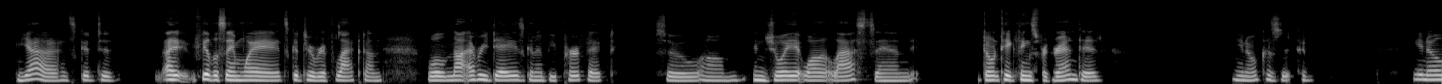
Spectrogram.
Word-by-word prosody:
Yeah, 205 -3 +1
it's 190 -1 -8
good 195 -2 -4
to 190 -3 -2 0.5
I 215 -1 +5
feel 240 -1 +6
the 205 - +3
same 195 -1 +4
way, 190 -2 +3
it's 185 0 -8
good 210 -4 -1
to 200 -3 +2
reflect 180 +2 -2
on, 180 -1 -5 0.4
well, 190 0 +4
not 200 +1 +1
every 210 0 +3
day 195 0 +3
is 200 -2 -2
gonna 185 -1 -2
be 180 0 -5
perfect, 195 -1 -3 0.4
so, 175 -1 -2
um, 185 +2 -5
enjoy 200 0 +3
it 195 - +1
while 185 -1 0
it - - -6
lasts 195 +4 -3
and 175 +4 -3 0.6
don't 200 -1 +3
take 205 -4 +4
things 200 -3 +3
for 185 - -3
granted. 185 0 +1 1.3
You 210 -3 -2
know, 190 +2 -2
'cause 215 -6 -6
it 190 0 -5
could 190 -2 -10 1.0
you 230 -1 0
know, 220 0 +3
195 Hz, 175 wpm, -22 LUFS, 185-205 Hz, 1.3 s, feel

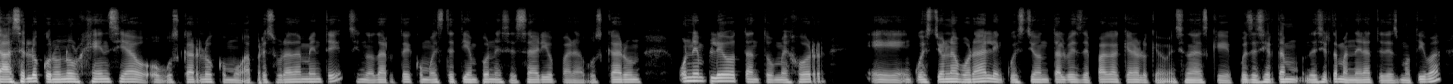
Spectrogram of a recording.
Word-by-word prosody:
hacerlo 130 +5 +5
con 120 -2 +3
una 125 +2 +5
urgencia 125 0 +1
o 110 0 -2
buscarlo 115 +2 -1
como 105 -2 -3
apresuradamente, 115 +5 -1
sino 110 -3 -4
darte 110 +2 -2
como 110 -1 -3
este 110 +1 -2
tiempo 115 0 0
necesario 110 +1 -1
para 100 -1 -6
buscar 110 +2 -1
un 110 0 +1 0.3
un 155 +2 +3
empleo 155 -2 +4
tanto 115 -6 -3
mejor, 115 +4 -1 0.4
eh, 105 -1 -2
en 110 - -5
cuestión 115 +2 +1
laboral, 125 +3 +3
en 115 -4 0
cuestión 110 +1 -1
tal 110 0 0
vez 110 -1 +1
de 105 - -1
paga, 115 +1 0
que 110 - -4
era 110 - +2
lo 105 -1 -2
que - - -6
mencionabas 100 -1 0
que, 95 -2 -4
pues, 110 - 0
de 105 - +2
cierta 115 +2 +2 0.2
de 105 0 0
cierta 115 +2 0
manera 105 -2 +2
te 95 - -5
desmotiva, 100 - 0
110 Hz, 185 wpm, -23 LUFS, 105-120 Hz, 0.4 s, hacerlo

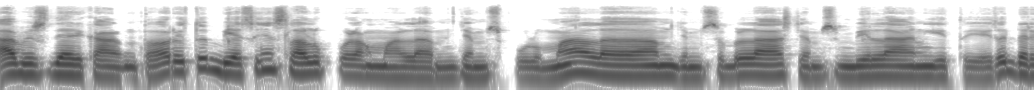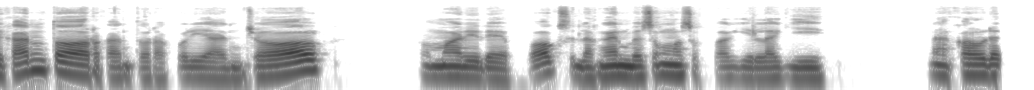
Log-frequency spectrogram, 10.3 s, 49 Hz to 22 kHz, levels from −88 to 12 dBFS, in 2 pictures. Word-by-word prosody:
habis 145 +1 +4
dari 145 -2 +4
kantor, 125 +6 0
itu 215 - +1
biasanya 170 0 +1
selalu 160 -5 +3
pulang 135 -2 -1
malam. 120 -2 -1
Jam 115 0 -2
22.00 115 -3 -8
malam, 135 0 +3
jam 120 -2 -1
23.00, 140 +2 +1
jam 120 - -3
21.00, 125 +1 +1
gitu 120 -2 -4
ya. 115 - -5
Itu 160 - 0
dari 150 -5 0
kantor. 155 -2 +2
Kantor 115 -2 -9
aku - - -24
di 115 - -4
Ancol, 130 - +3 0.5
rumah 125 0 0
di - - -1
Depok, 115 +9 -3
sedangkan 125 +2 +1
besok 135 +3 +1
masuk 135 +1 -5
pagi 115 -1 -9
lagi. 115 0 -4 0.6
Nah, 135 - -4
kalau 140 +1 0
udah - - -16
130 Hz, 205 wpm, -23 LUFS, 120-145 Hz, 0.6 s, habis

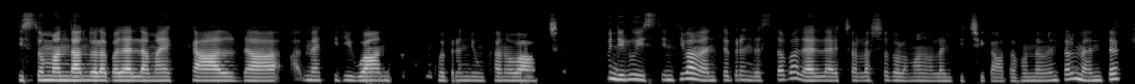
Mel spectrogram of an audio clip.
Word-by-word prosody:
ti 195 - -6
sto 195 +2 -2
mandando 190 -1 +6
la 185 0 +5
padella 185 -1 +5
ma 180 0 +1
è 180 0 -4
calda, 180 -1 +3 0.2
uhm, - - -17
mettiti 195 0 -6
i 195 - -4
guanti 185 0 +3
o 370 - -29
comunque 370 - -11
prendi 185 +1 -9
un 175 -1 -9
canovaccio". 180 - -3 0.4
Quindi 250 -6 0
lui 230 0 -2
istintivamente 205 -1 -2
prende 200 -3 -9
'sta 215 +4 -8
padella 185 -9 -1
e 180 - -7
ci 185 - -17
ha - - -6
lasciato 185 +1 -10
la 175 - -9
mano 175 -1 -10
là 170 0 -9
impiccicata 165 0 -11
fondamentalmente. 190 +6 -3
185 Hz, 170 wpm, -23 LUFS, 180-195 Hz, 0.4 s, mandando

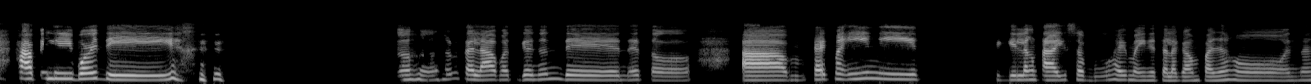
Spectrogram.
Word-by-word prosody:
Happy 270 0 +7 0.3
Labor 260 +2 +6
Day. 210 0 +3 2.1
Aha, 220 0 -4 0.4
salamat 215 -2 0
gano'n 230 +4 -6
din, 205 -2 -2
eto, 210 -2 -8 0.9
um, 200 0 +7 0.2
kahit 225 0 +2
mainit 250 -2 0 0.7
sigel 210 0 -4
lang 215 - +1
tayo 200 0 +4
sa 215 0 -5
buhay, 210 +4 -8
mainit 190 -2 -6
talaga 180 0 -4
ang 190 - -14
panahon. 185 -2 -6
210 Hz, 90 wpm, -24 LUFS, 200-230 Hz, 2.1 s, Happy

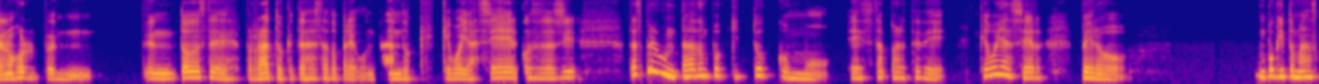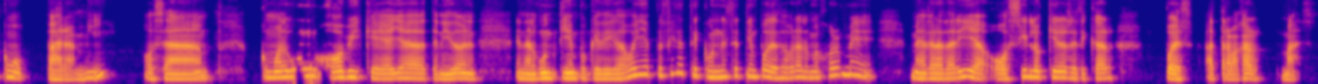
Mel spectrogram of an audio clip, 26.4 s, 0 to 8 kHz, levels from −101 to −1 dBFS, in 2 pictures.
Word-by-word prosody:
lo - - +3
mejor, 150 +2 +2
pues, 130 -1 -2
n 120 -2 -6 0.5
en 135 -1 0
todo 165 +1 +5
este 145 -7 -2
rato 135 +1 +2
que 135 - -8
te 130 - 0
has 135 - 0
estado 135 0 -5
preguntando: 125 +1 -3
"¿Qué - - -14
qué 135 - -4
voy 135 -1 0
a 120 - -1
hacer?", 150 0 -1
cosas 145 -2 -5
así. 155 +3 -3 0.5
Te - - -1
has - - 0
preguntado, 205 - +5
un 200 - 0
poquito 200 +1 -2
como 135 -6 -4
esta 150 +3 -4
parte 155 +1 -5
de: 135 -3 -5 0.3
"Qué 195 - -2
voy 240 +2 +3
a - - +4
hacer?", 155 -7 -1 0.4
pero 130 -7 +1 1.3
"un 170 - +1
poquito 185 -1 +4
más 175 +1 +4
como, 170 -5 0
para 120 -1 +2
mí", 160 - -2 0.3
o 140 - -3
sea, 125 - +4 0.5
como 165 +1 +2
algún 175 +2 +3 0.3
hobby 170 +1 +3
que 140 -6 -1
haya 140 0 +2
tenido 130 +2 +1
en 135 -2 +1 0.4
en 140 -3 0
algún 140 +3 +4
tiempo 145 -2 +2
que 135 0 0
diga: 130 +1 +1
"Oye, 230 +6 +2
pues, 220 -2 -5
fíjate 260 -6 -4
con 175 -2 +1
este 200 +3 -3
tiempo 190 -1 0
de 150 - +3
sobra, 155 +3 -1
a - - +1
lo 165 - -3
mejor 205 +8 -3
me 210 -5 -1 0.3
me 150 - +1
agradaría", 140 +3 +3
¿o 135 -1 +1
sí 160 +9 -2
lo 175 -1 +3
quieres 165 -2 +2
dedicar, 140 +1 -1 0.5
pues, - - +3
a - - -2
trabajar 125 +1 +1 0.2
más? - - -3
150 Hz, 175 wpm, -24 LUFS, 135-175 Hz, 1.3 s, todo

